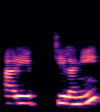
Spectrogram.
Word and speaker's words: Arif Jilani: in the new podcast we are here with arif gilani that's how you pronounce it no that's correct yeah okay perfect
